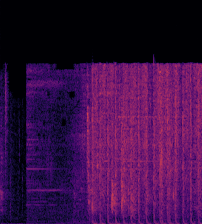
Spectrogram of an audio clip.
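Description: A pickaxe strikes and smashes a wooden crate.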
